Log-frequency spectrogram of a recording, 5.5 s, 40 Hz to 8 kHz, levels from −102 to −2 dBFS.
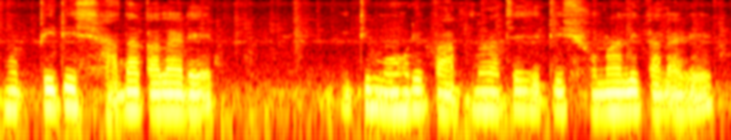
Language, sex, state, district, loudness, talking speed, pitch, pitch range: Bengali, male, West Bengal, Cooch Behar, -16 LUFS, 110 wpm, 125 Hz, 115-130 Hz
